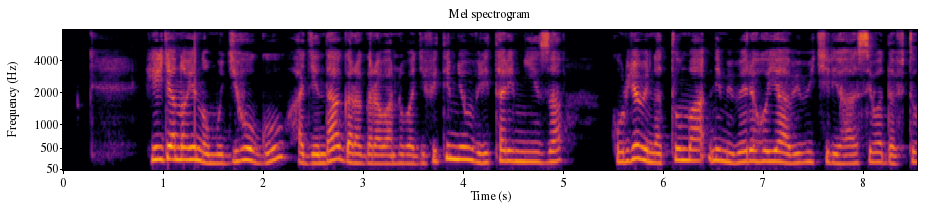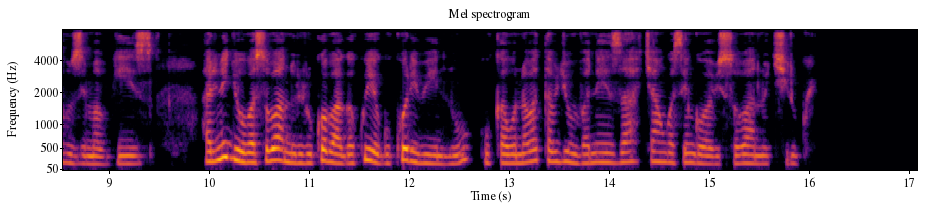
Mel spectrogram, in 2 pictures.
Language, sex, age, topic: Kinyarwanda, female, 25-35, education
